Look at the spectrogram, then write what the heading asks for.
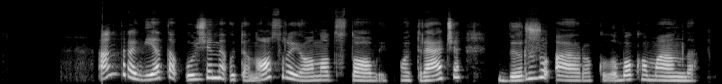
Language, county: Lithuanian, Klaipėda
